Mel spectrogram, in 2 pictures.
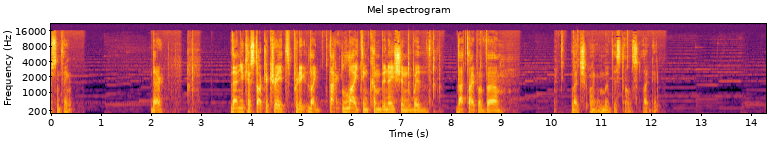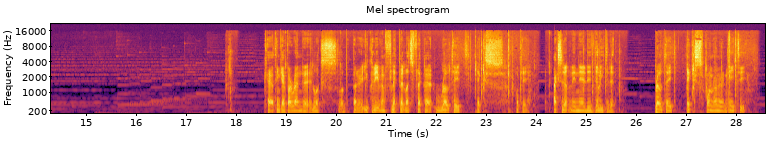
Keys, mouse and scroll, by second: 2.4 Tab, 3.4 click, 3.9 middle click, 5.2 click, 5.9 middle click, 6.9 Tab, 7.4 Tab, 8.0 click, 8.3 middle click, 10.2 click, 11.3-12.4 drag, 13.1 click, 14.0 middle click, 15.8-17.3 drag, 17.5 Tab, 18.7 middle click, 19.8 middle click, 21.0 middle click, 21.9 r, 22.5 x, 24.0 middle click, 25.2 ctrl+z, 26.1 r.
